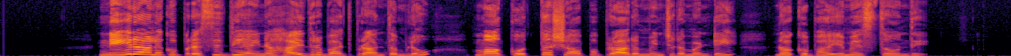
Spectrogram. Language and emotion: Telugu, fearful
